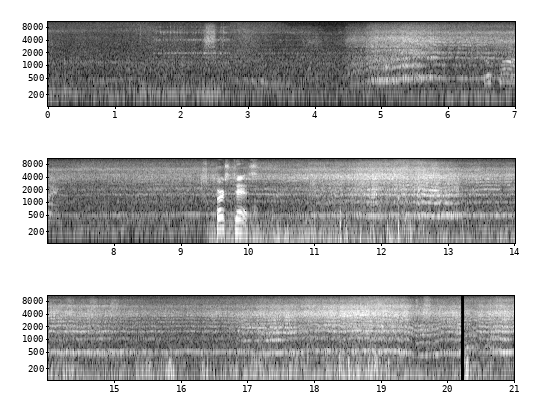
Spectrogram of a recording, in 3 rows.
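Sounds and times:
quadcopter motors whining: 0.0s - 21.0s.

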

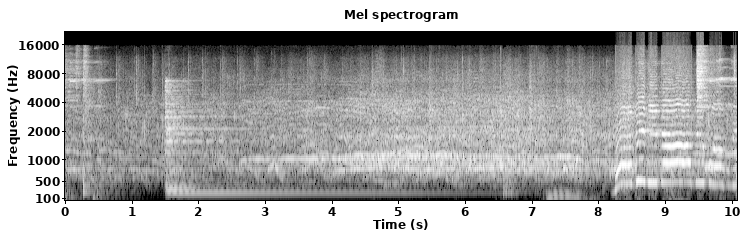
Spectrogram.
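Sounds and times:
congregation shouting and cheering: 0.0s - 10.0s
keyboard sustained chord: 1.5s - 6.5s.

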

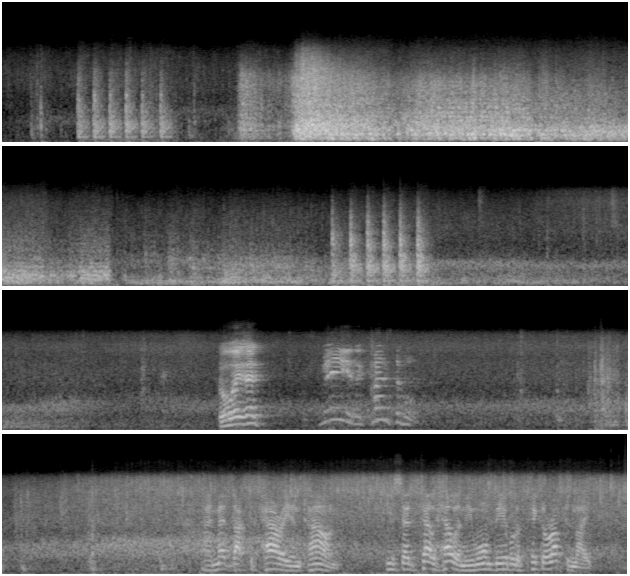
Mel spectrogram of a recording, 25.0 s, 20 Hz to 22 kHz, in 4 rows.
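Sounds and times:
thunder rumbling: 0.7s - 25.0s
knocking on wooden door: 0.8s - 1.9s, 9.6s - 10.6s.

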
